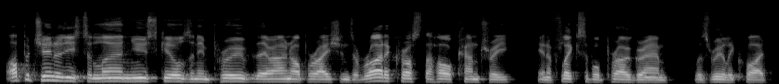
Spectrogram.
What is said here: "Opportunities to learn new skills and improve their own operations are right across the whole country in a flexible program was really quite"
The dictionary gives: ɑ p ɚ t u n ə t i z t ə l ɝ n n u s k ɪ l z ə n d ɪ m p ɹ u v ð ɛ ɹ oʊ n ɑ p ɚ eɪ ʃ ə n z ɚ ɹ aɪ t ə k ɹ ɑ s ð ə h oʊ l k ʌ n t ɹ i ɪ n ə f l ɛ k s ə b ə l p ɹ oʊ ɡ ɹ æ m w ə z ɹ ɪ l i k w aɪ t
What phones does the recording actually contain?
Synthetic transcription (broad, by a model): ɑ p ɚ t u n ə t i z t ə l ɝ n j u s k ɪ l z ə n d ɪ m p ɹ u v ð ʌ ɹ oʊ n ɑ p ɚ eɪ ʃ ə n z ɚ ɹ aɪ t ə k ɹ ɑ s ð ə h oʊ l k ʌ n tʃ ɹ i ɪ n ə f l ɛ k s ə b ə l p ɹ oʊ ɡ ɹ æ m w ə z ɹ ɪ l i k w aɪ t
